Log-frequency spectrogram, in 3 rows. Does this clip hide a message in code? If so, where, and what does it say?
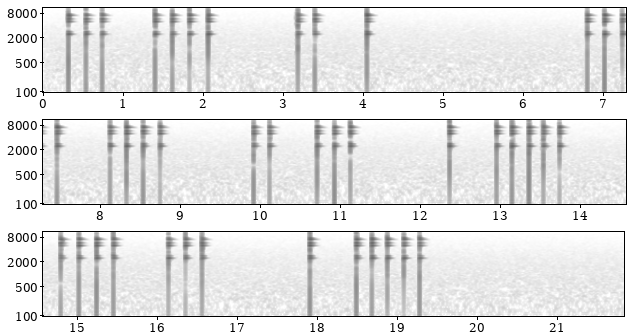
Yes: tap code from 0.3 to 19.4 s, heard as taps on glass, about 5 knocks a second. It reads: OF THESE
